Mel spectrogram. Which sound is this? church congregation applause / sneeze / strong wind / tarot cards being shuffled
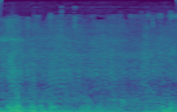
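strong wind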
